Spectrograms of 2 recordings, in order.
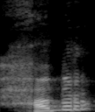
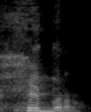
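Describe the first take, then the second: First: The first vowel is an open 'a' sound. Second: The first vowel is a close 'i' sound. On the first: "nous pouvons dire habr ou hibr" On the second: "nous pouvons dire habr ou hibr"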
